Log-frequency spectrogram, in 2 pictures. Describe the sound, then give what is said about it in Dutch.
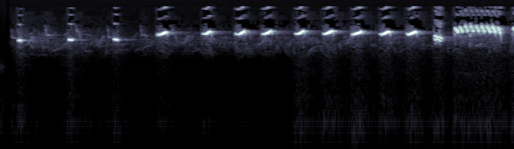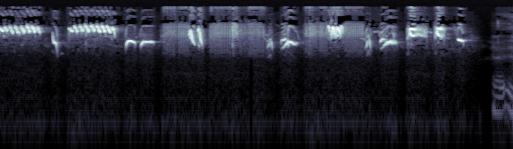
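A bluethroat sings alone, starting with a row of evenly spaced single chips that speed up, then breaking into crackling, buzzy stop-start phrases of varied notes. “Het is een knisperen en horten en stoten komt het op gang.”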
